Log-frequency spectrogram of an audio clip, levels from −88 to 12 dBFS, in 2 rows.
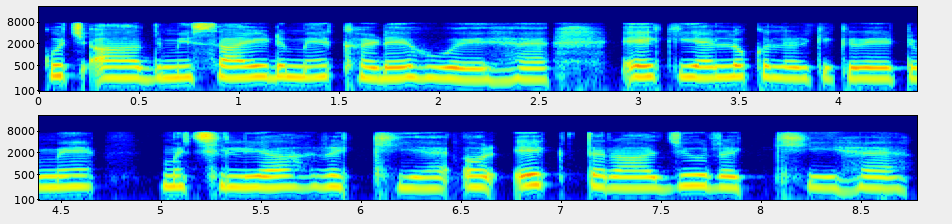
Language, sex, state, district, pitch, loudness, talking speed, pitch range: Hindi, female, Uttar Pradesh, Saharanpur, 225 Hz, -22 LUFS, 145 wpm, 215-235 Hz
